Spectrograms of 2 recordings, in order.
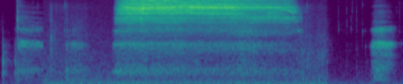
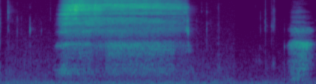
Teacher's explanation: the tip of the tongue presses very lightly against the alveolar ridge, but leaving a small gap for the slow release of air pressure. If you don't leave that tiny gap, the air will be blocked and you won't be able to make this slow release sound.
